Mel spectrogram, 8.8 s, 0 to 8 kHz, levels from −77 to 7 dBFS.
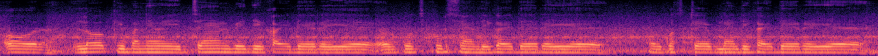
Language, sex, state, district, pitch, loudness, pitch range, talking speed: Hindi, male, Rajasthan, Bikaner, 130 Hz, -13 LUFS, 125-135 Hz, 170 wpm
